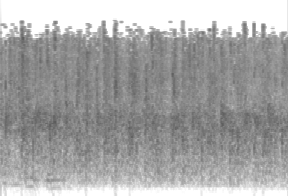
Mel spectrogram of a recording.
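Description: A room full of people claps steadily, a dense, sustained wash of applause at close range that holds at an even level throughout, with no voices standing out.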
